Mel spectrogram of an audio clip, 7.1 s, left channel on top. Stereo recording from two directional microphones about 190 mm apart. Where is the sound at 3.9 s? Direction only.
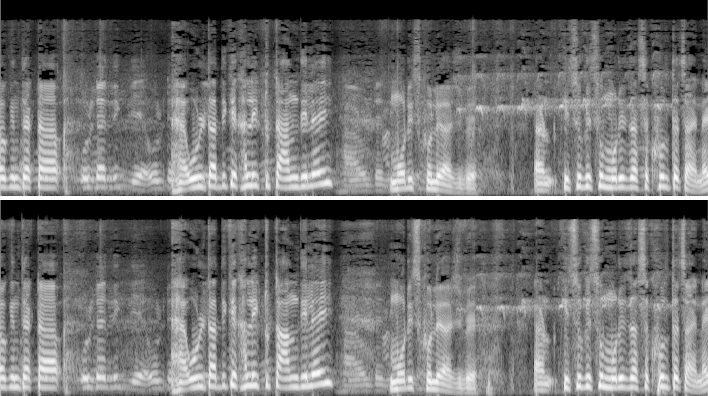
55° right (ahead or behind).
